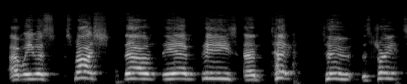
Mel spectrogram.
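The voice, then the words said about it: Imitates another person's voice. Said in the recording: “That's quite a good impression of Piers”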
